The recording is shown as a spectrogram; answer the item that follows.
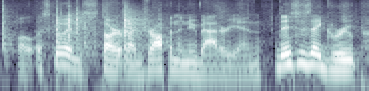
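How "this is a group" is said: effortful, strained voice under heavy load. Dropping a heavy new battery into place while explaining, strained voice. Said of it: "As you can tell by my strained voice".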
